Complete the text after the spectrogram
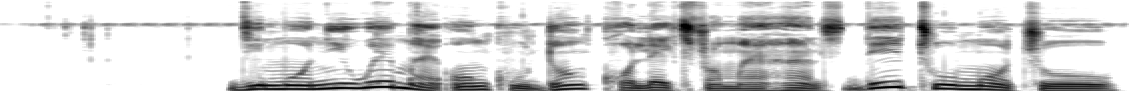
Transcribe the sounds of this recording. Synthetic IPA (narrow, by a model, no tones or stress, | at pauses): dimɔniwemaɪʔɔ̃ŋkʰuldɔ̃nkʰɔlɛk̚tfɹɔ̃mːaɪɦãndsdetʰumɔtʰo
